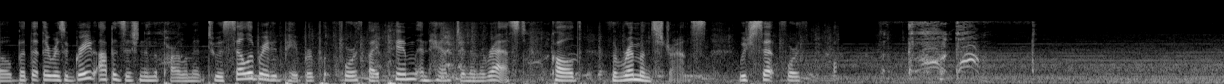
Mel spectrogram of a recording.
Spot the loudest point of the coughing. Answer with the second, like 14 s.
10 s.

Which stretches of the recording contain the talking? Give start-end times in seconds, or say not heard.
0.0-8.4.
